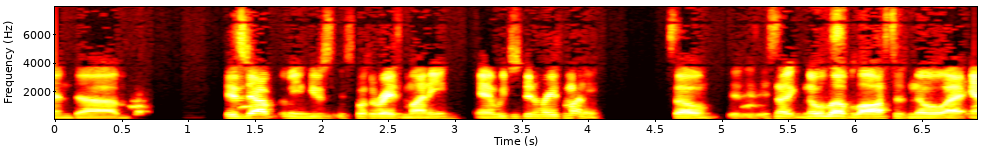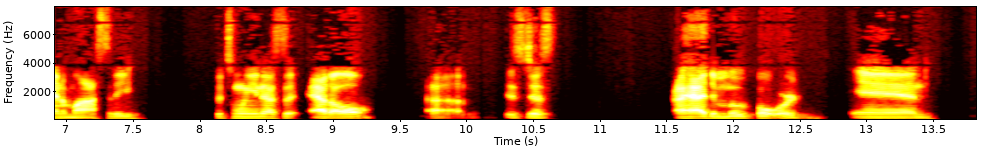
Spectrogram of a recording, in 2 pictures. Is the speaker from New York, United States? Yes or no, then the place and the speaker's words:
no; Virginia, United States; now in Los Angeles, United States; I'm from Virginia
